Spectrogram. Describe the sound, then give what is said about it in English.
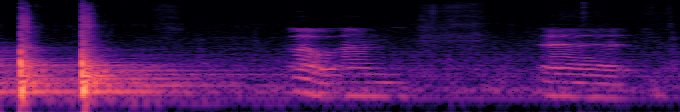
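Two sharp knocks in quick succession, followed by a pause and then two short stretches of a voice. “Okay, knock, knock, knock.”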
